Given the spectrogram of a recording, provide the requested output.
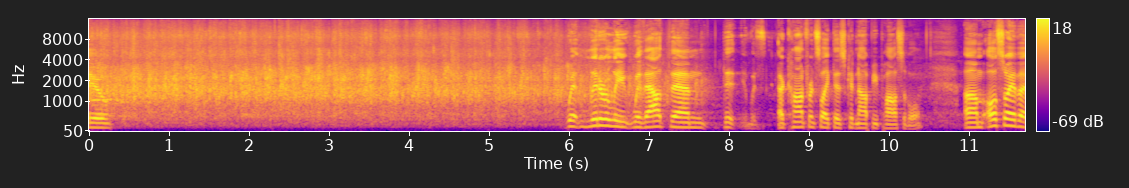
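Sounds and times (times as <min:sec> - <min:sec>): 
speech: 0:00.0 - 0:00.4, 0:06.0 - 0:11.6
sizable crowd applauding: 0:00.0 - 0:07.6.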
